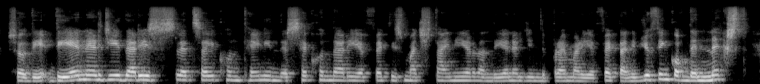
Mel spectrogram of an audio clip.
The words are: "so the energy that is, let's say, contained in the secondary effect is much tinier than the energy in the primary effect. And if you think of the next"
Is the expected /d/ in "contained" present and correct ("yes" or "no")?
no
